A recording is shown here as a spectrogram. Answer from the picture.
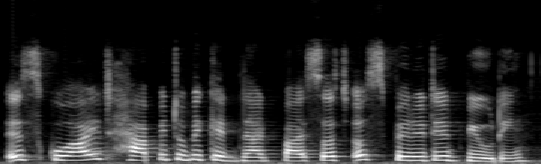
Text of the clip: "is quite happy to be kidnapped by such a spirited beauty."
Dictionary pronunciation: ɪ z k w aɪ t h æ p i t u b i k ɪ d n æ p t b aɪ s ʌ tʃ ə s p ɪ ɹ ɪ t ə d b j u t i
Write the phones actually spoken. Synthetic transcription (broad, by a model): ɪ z k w aɪ t h æ p i t u b i k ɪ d n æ t b aɪ s ʌ tʃ ə s p ɪ ɹ ɪ t ə d b j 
